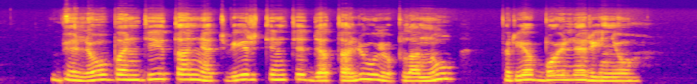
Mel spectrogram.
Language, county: Lithuanian, Kaunas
